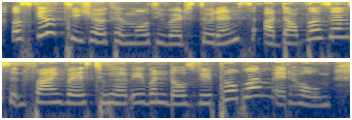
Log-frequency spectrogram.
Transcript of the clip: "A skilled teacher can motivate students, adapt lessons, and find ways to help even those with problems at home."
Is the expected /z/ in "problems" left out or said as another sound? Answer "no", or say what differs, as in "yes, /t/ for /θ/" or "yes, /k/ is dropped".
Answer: yes, /z/ is dropped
